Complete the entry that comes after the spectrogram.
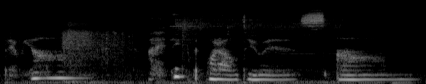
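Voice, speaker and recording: A woman giving hushed, gentle, soft-spoken ASMR commentary as she plays a video game. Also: fairly high pitch, slow pace, breathy edge. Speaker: ASMR gaming host. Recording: soft music in the background. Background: quiet game music.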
